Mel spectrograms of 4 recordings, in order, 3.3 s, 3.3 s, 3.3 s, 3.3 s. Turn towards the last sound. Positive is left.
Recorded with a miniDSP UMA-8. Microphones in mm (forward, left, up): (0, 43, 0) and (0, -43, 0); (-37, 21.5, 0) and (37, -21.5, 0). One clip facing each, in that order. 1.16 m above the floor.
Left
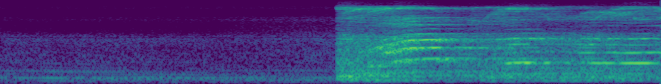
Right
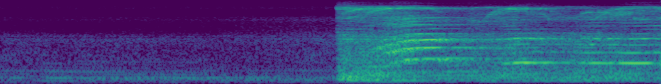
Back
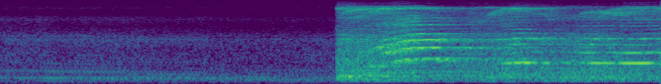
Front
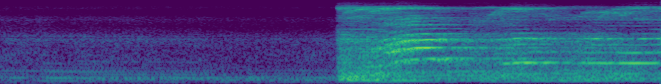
turn(degrees=160)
